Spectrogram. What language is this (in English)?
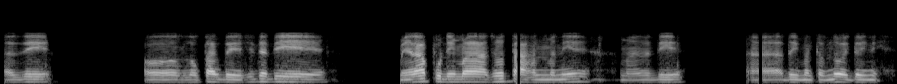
Manipuri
